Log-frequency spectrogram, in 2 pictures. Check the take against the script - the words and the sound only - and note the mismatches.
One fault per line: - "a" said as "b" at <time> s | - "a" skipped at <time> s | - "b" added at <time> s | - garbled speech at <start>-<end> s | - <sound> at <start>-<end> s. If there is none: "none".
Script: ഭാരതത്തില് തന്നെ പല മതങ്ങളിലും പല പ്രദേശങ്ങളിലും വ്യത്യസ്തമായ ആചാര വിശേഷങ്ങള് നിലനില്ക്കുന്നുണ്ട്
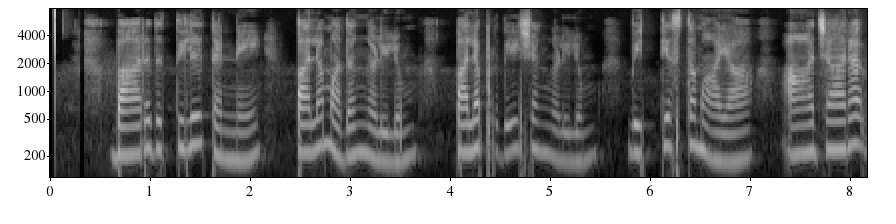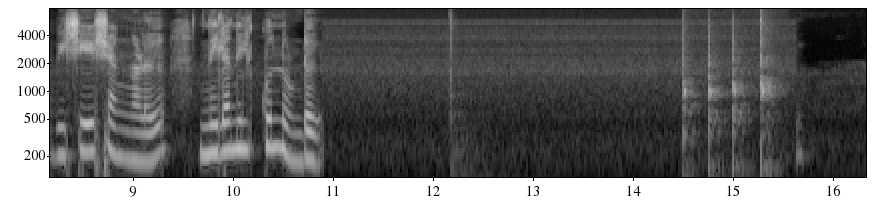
- thud at 12.1-13.7 s
- thud at 14.5-15.6 s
